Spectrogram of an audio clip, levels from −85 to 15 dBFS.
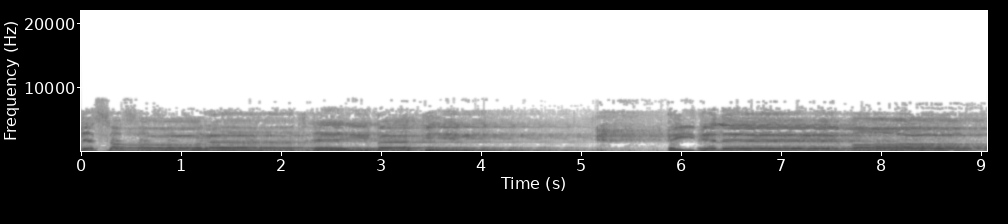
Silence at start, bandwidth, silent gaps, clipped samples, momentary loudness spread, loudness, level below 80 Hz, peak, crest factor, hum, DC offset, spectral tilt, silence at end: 0 s; 8.8 kHz; none; under 0.1%; 11 LU; -19 LUFS; -60 dBFS; -6 dBFS; 14 dB; none; under 0.1%; -4 dB/octave; 0 s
